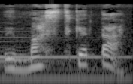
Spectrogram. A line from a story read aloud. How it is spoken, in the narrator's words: said Mollie with a sigh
